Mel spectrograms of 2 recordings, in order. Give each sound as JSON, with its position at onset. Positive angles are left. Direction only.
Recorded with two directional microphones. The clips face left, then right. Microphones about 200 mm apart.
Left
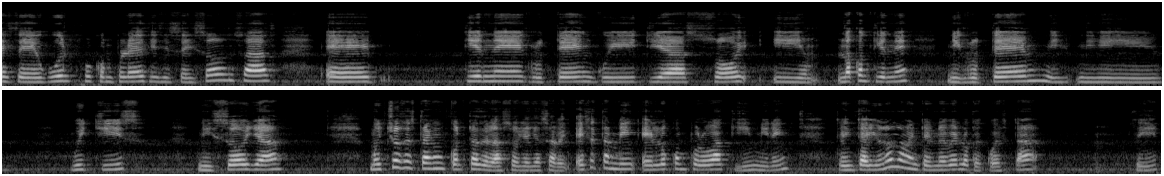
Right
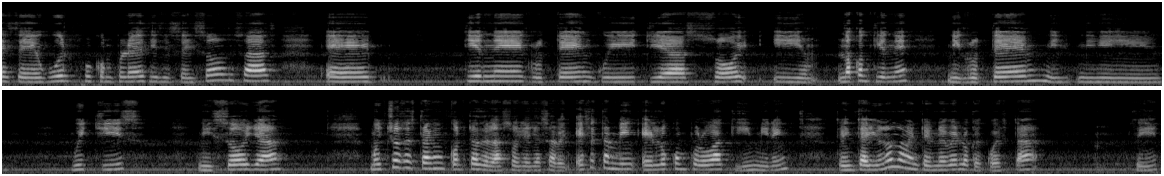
{"t": 0.0, "sound": "mantra", "side_deg": 15}
{"t": 22.9, "sound": "mantra", "side_deg": 10}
